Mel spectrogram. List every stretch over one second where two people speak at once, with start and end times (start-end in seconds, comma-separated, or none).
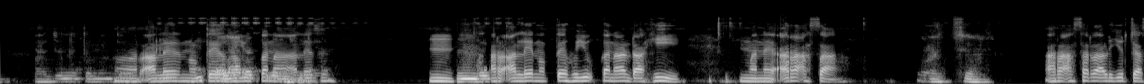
1.1-3.3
